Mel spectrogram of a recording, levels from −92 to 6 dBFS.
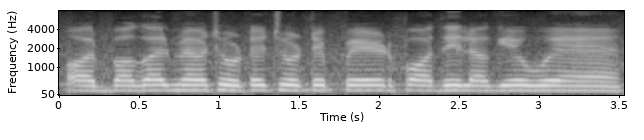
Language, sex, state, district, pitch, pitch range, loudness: Hindi, female, Chhattisgarh, Raipur, 180 Hz, 175-185 Hz, -11 LUFS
